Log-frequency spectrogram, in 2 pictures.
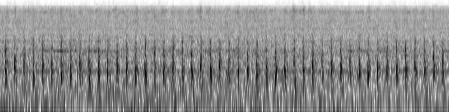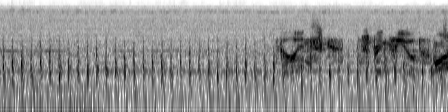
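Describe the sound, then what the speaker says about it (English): Huey helicopter rotor in DCS World, a steady rapid thudding chop with a fast, even beat throughout, while a voice speaks briefly near the end. "it's not the prettiest helicopter, but it is a lot of fun to fly."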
